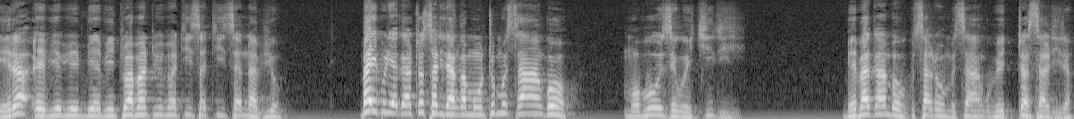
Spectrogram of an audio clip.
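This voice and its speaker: This man speaks with a high pitch. His intonation is lively. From Uganda. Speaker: pastor. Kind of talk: Bible teaching in a question-and-answer show. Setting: studio. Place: studio. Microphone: handheld.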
